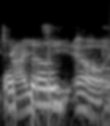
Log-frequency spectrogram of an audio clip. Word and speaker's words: Xochitl: My daughter's name is Sochil. Do you know how to spell that? Wait, say that again. X. Her name is Sochil. Anybody know how to spell that? Oh, with an X, right? Xochil. Xochitl. It's Nahuatl, which is Aztec, and it means flower.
